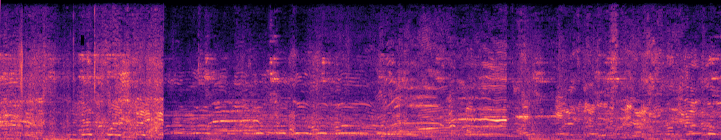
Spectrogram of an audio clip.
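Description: A dense crowd of pilgrims at a village yatra fair with horse-drawn carts, loud continuous hubbub of many voices and occasional shouts close around.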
